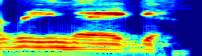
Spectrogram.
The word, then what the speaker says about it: renege: Renege, 2 syllables.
